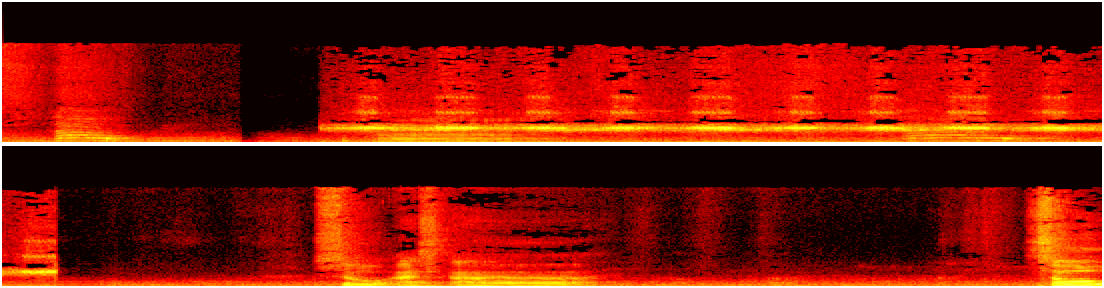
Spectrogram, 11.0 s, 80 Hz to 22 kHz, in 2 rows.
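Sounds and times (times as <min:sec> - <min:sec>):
cricket-like chirping trill: 0:01.6 - 0:05.8.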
